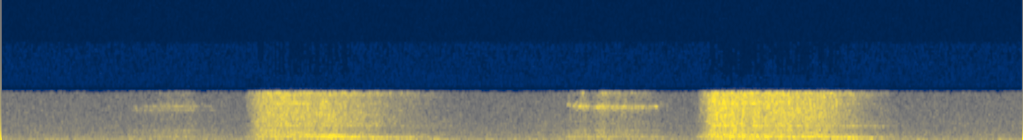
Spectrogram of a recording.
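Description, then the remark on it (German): A voice imitates the snake-like hissing snores of a drowsy yogi nodding off in meditation: two long, breathy hisses about four seconds apart, fairly loud, with soft inhaling in between and no talking. “Wie eine Schlange, hissende Geräusche.”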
